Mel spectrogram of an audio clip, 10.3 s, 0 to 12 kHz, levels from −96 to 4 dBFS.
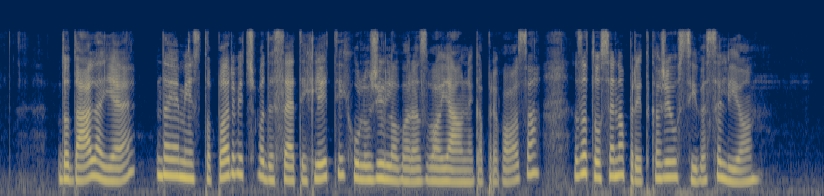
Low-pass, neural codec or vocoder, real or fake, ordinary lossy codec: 7.2 kHz; codec, 16 kHz, 8 kbps, FreqCodec, larger model; fake; none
